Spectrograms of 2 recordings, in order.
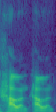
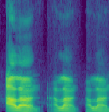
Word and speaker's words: Haaland: You said Alan. I keep saying Haaland. It's Alan, yeah.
